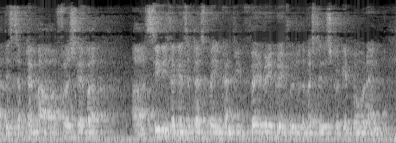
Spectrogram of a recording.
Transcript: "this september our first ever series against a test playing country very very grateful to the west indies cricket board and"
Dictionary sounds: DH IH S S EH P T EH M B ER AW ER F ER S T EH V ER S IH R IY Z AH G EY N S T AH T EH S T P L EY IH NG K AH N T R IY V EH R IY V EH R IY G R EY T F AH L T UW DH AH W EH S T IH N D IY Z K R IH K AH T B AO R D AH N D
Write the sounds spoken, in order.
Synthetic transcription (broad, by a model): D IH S S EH P T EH M B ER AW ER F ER S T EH B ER S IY R IY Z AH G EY N S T AH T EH S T P L EY IH NG K AH N T R IY V EH R IY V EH R IY G R EY T F AH L T UW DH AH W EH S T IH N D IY S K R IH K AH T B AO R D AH N D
